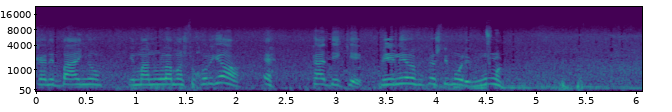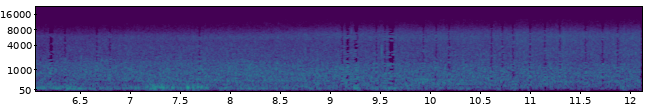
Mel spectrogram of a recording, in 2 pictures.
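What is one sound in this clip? Fountain water splashes and rushes steadily.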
